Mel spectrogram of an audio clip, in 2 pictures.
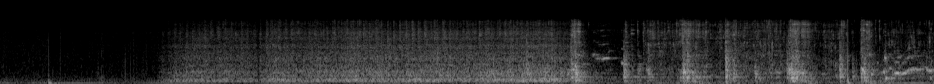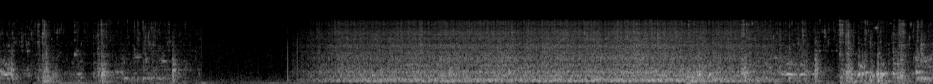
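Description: A crippled car's rough, rattling engine runs unevenly as it starts off for help, sputtering and clattering, cutting out for a moment, then picking up again in a steady, noisy rumble. No one speaks.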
